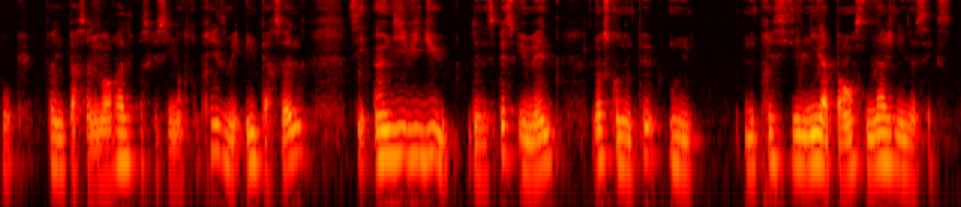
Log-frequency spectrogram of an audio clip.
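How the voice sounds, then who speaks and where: A man's voice: medium pitch, normal speed, warm tone. A man preaching an informal teaching sermon, often stumbling and repeating words as he reads definitions aloud and calls his listeners beloved.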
